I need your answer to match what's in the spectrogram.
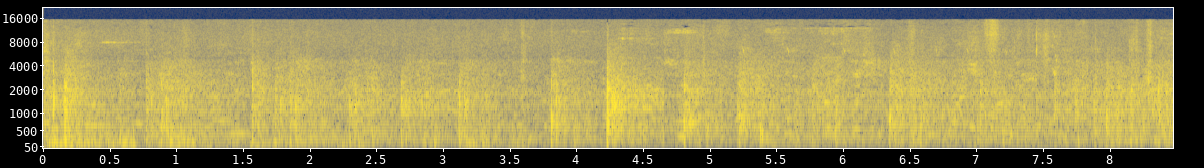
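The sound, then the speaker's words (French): Sharp cracks of gunfire go off at irregular intervals, one or two every second or so, over a steady bustle of hurried footsteps of people running and indistinct voices. “et les balles crépitent comme vous l'entendez.”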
